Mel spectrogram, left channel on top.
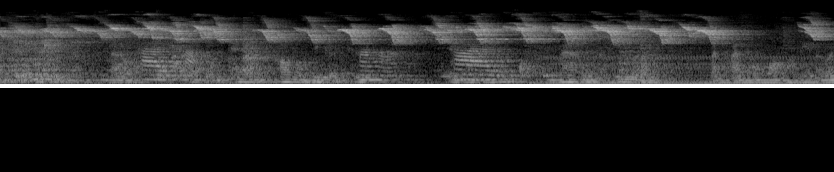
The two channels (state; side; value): silent; right; 60 dB below the other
